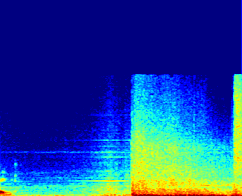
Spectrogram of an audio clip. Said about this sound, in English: When exactly is this bomb going to go off? Now.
